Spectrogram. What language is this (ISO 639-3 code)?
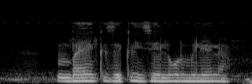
bho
